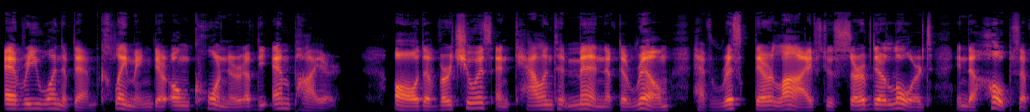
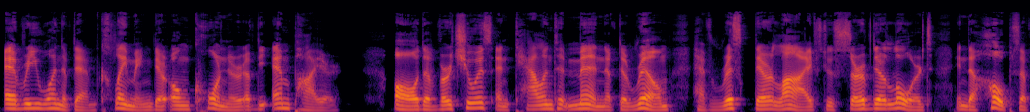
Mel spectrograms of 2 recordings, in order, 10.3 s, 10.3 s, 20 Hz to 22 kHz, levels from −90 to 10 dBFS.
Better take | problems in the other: second | thin; somewhat; fading below 550 Hz

